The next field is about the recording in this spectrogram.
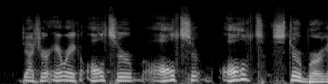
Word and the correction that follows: Alsterberg: and I'll spell that because I didn't say it correctly, A-L-S-T-E-R-B-E-R-G, Alsterberg, author of Healing and Transformation, Moving from the Ordinary to the Extraordinary.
